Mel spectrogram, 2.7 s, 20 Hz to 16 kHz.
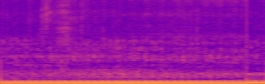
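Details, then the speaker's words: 2011 BMW M3 after a jump start from a storage-drained battery, IP exhaust with stock midsection and valves open: a deep, steady low rumble at idle with no rattles, drone or misfire. A normal, healthy exhaust note. "so this is now the IP exhaust with a stock midsection valves open I don't have the valve on me so I can't close it"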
